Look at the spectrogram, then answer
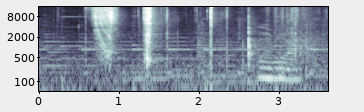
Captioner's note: tape screeching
